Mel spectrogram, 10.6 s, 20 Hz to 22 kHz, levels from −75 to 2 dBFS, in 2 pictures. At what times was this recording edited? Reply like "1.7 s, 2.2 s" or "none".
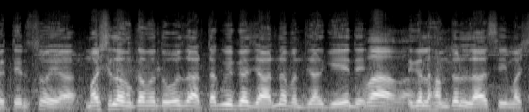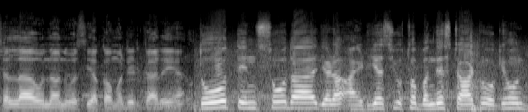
0.8 s, 7.2 s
